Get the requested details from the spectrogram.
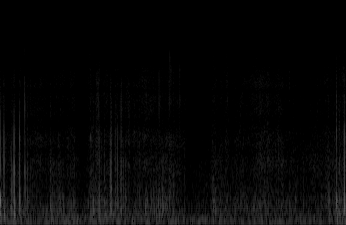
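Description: Fingertips scratch the raised yarn embroidery on a stuffed canvas pillow, then move to its piped edge. The result is soft, quiet, dry scratching and rustling over a low rumble, with brief louder, brighter scratches at the start and near the end.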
